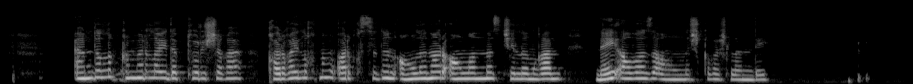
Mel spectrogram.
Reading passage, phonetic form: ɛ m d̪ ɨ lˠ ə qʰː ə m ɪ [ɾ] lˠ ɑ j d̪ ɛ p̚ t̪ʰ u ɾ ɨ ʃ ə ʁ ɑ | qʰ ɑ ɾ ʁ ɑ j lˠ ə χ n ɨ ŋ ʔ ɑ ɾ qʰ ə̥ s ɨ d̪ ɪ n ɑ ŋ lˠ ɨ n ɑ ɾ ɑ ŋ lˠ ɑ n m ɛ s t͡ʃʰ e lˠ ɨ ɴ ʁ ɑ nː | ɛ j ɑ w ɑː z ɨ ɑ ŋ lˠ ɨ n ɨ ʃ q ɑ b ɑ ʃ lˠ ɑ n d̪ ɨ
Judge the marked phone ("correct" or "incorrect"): correct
